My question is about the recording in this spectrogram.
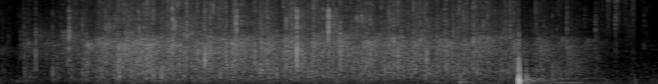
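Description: A room of people applauding: the clapping swells up within about a second, holds steady, then tapers off near the end. A single sharp knock stands out about five seconds in.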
